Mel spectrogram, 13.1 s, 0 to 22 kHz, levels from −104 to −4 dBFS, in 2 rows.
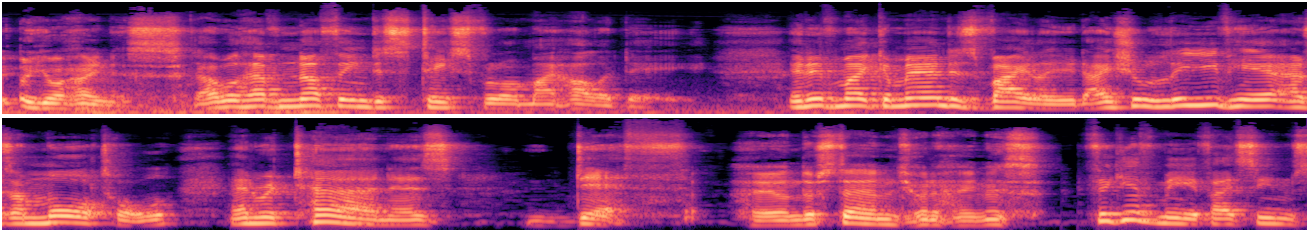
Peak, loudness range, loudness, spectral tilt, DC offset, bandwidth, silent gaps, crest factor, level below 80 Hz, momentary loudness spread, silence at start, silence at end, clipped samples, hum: -2 dBFS; 3 LU; -19 LUFS; -3.5 dB/octave; under 0.1%; 17.5 kHz; none; 18 dB; -46 dBFS; 8 LU; 0 s; 0 s; under 0.1%; none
